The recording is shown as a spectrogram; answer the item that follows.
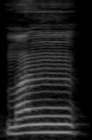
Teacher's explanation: دو زبر من جب یہاں پڑھتے ہیں تو اخفا ہوتا ہے، ناک میں جو ہے نا آواز چھپ جاتی ہے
